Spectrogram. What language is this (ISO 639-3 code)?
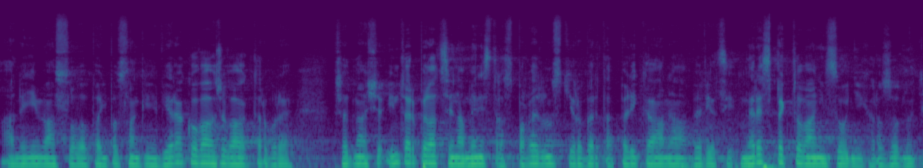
ces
